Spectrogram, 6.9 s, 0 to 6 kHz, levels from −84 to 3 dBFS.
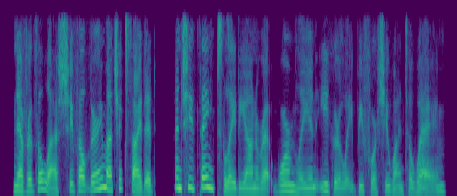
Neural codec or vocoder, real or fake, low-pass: vocoder, 44.1 kHz, 128 mel bands, Pupu-Vocoder; fake; 5.4 kHz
